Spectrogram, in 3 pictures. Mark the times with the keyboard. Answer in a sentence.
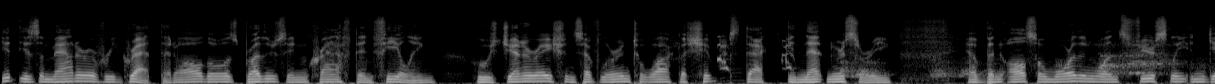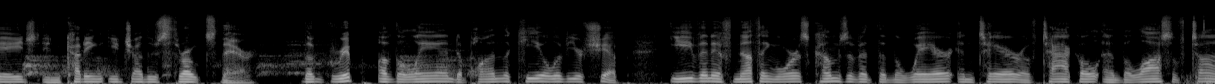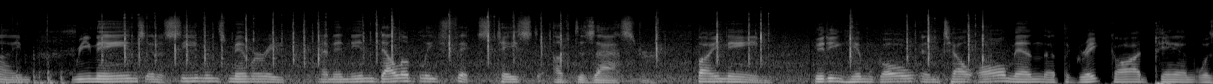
You can hear the keyboard from 24.0 to 34.6 s.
